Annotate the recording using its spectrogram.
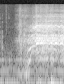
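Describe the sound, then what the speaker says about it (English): A horse in the animated film Brave neighs, a rising then wavering whinny that swells louder toward the end over low rumbling, heard close with no talk. "That's a good horse, because he ain't leave her."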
